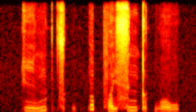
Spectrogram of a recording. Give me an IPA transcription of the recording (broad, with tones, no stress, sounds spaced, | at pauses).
k iː˧ n̪ ɪ˥ k̚ t͡s ʊ˨˥ k̚ ɐ˨ k̚ p ɐ˥ p̚ f ɐ˨˧ j s ɪ˥ ŋ t̪ ɐ˧ k̚ w o˨ w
